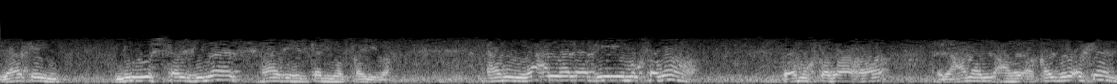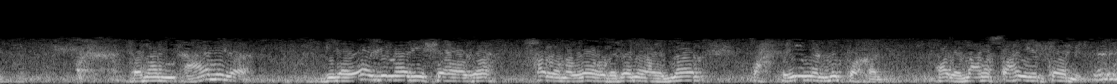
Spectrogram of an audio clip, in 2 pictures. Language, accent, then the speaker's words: Arabic; Syria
